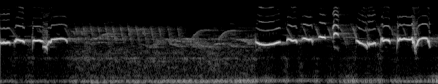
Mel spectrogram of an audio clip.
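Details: Oriental magpie-robin giving a basic song in the tight rolling style known as ngeroll rapat: bursts of rapid, whistled, warbling notes, a quieter stretch of soft sweeping notes, then another fast run of loud rolling phrases.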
